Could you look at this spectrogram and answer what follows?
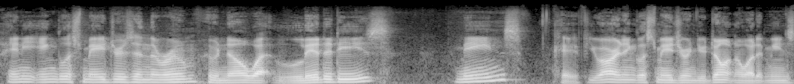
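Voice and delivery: usual speaking voice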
